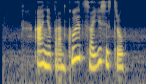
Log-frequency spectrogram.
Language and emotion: Russian, positive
